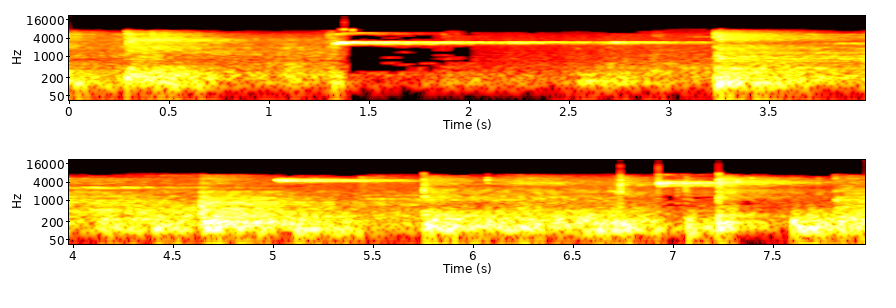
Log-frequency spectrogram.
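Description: A volleyball smacks hands and floor in an echoing gym, with several sharp slaps amid general hall noise. A steady high whistle sounds about a second and a half in and is held for nearly two seconds. Shorter high squeaks follow near the end.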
